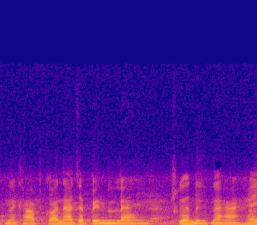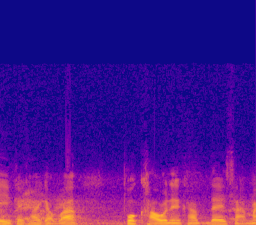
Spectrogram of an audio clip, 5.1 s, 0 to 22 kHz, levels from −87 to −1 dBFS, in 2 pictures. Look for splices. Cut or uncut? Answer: cut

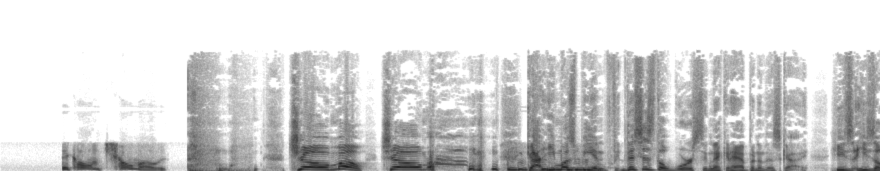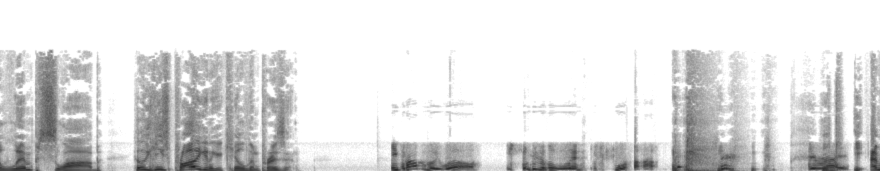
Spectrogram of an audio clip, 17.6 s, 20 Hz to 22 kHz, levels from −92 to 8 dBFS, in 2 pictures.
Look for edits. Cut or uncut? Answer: uncut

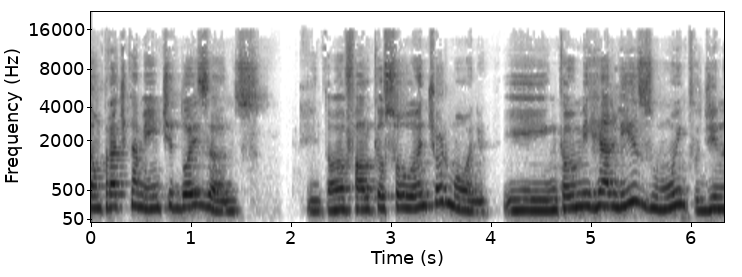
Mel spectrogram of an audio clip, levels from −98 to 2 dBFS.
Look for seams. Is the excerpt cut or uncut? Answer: cut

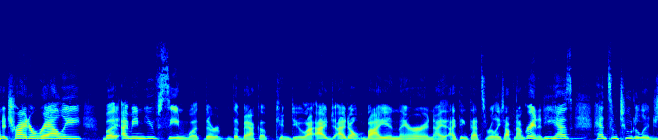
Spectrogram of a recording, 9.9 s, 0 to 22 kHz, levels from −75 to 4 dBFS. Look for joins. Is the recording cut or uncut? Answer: uncut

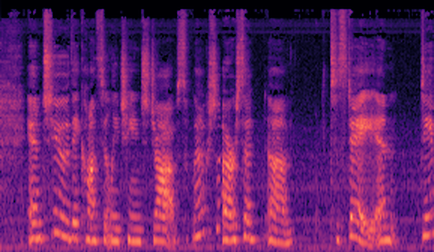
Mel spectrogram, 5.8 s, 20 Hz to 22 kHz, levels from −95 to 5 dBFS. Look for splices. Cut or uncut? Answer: cut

